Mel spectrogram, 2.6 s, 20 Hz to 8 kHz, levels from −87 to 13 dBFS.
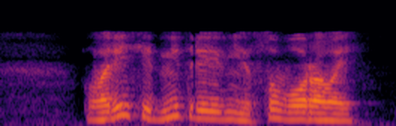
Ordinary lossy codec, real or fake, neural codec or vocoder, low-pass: AAC, 16 kbps; real; none; 7.2 kHz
